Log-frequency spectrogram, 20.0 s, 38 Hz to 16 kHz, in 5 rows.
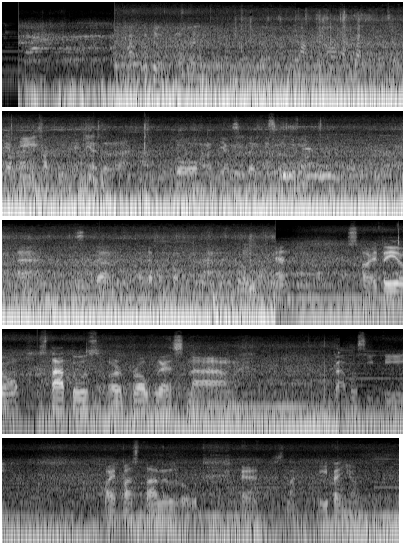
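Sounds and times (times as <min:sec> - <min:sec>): loud steady low rumble: 0:00.0 - 0:20.0
people chattering: 0:00.0 - 0:20.0.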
